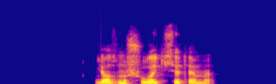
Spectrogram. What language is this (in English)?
Tatar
